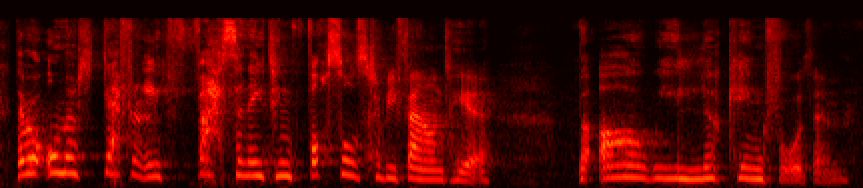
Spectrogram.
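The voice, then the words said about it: English accent. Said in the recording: “I'm English, as you can probably tell from my accent,”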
